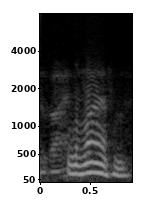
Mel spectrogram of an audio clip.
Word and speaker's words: Leviathan: I'm sorry, how do you pronounce it? – Leviathan.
